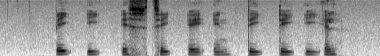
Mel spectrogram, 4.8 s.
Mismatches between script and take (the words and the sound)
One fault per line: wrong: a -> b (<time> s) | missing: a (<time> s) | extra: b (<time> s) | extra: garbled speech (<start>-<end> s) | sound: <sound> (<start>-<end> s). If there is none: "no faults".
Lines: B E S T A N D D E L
no faults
